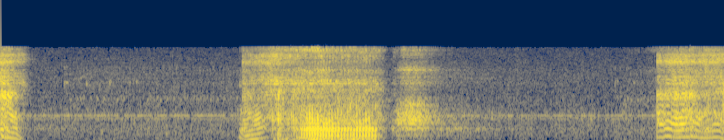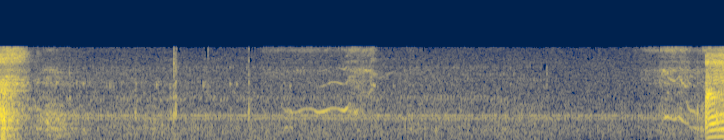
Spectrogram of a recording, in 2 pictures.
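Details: Man snoring at night, told to put his nose strip back on: loud, rough snores about every four seconds with quiet gaps and faint background noise. Snoring.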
